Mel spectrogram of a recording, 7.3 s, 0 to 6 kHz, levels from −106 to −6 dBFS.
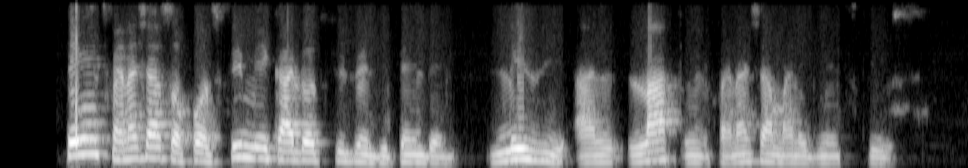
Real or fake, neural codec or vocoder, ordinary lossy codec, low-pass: real; none; none; 5.4 kHz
